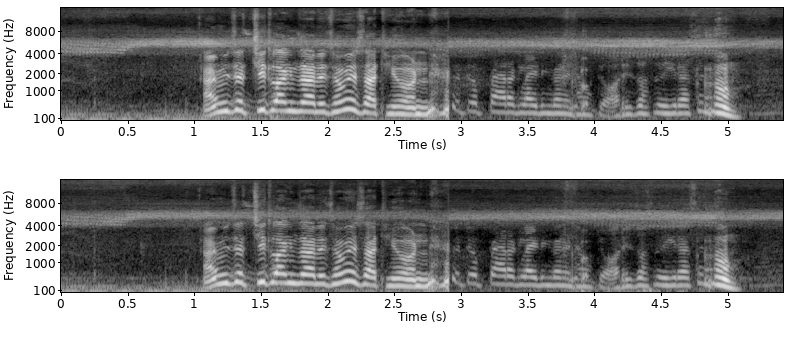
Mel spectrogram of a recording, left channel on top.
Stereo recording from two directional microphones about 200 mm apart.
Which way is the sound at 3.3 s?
60° right (ahead or behind).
